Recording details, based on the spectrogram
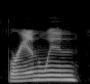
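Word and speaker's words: Branwyn: So I think the way you pronounce the company is Brandwin.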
